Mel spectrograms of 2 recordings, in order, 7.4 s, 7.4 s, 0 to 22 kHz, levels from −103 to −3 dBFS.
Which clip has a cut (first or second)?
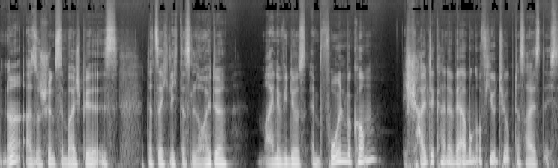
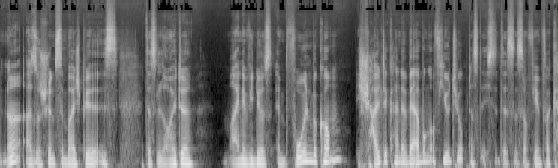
second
